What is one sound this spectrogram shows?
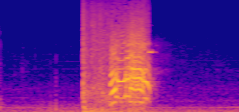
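An elderly man screams in fright into a headset microphone.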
